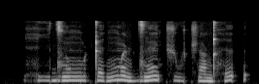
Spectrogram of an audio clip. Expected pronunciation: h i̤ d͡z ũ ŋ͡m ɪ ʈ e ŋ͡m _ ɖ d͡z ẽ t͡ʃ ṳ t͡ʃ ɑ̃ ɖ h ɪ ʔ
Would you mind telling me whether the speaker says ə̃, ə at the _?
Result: ə̃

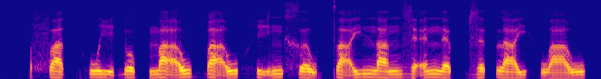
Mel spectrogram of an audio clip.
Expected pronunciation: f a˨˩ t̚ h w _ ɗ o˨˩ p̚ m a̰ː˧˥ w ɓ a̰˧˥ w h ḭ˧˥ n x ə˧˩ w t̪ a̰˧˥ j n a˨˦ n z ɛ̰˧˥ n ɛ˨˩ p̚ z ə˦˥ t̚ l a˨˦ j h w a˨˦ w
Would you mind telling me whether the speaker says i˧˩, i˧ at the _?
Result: i˧˩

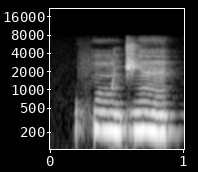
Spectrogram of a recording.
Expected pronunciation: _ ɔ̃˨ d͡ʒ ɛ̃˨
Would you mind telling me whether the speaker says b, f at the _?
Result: f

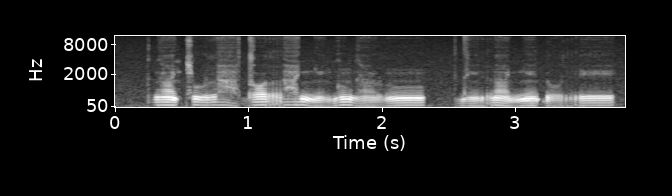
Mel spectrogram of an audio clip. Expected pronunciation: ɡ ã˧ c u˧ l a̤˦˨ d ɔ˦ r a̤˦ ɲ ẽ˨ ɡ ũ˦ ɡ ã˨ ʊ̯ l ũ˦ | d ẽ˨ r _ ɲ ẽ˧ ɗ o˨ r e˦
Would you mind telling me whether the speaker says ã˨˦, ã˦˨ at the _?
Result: ã˦˨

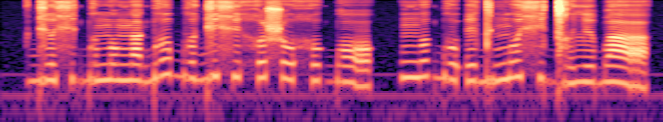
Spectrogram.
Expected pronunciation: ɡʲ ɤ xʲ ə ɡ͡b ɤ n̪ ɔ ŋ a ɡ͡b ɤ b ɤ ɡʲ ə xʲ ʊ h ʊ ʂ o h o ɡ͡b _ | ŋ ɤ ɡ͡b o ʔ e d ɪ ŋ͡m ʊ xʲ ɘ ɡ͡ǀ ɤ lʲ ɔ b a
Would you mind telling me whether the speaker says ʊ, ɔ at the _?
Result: ɔ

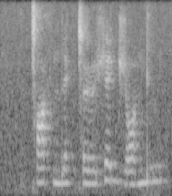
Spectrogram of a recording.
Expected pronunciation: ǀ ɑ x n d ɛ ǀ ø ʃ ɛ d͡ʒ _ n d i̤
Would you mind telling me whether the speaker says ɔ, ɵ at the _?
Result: ɔ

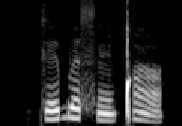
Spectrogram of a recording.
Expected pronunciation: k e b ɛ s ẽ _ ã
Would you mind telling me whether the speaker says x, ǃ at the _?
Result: ǃ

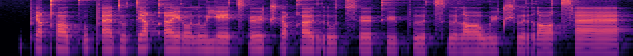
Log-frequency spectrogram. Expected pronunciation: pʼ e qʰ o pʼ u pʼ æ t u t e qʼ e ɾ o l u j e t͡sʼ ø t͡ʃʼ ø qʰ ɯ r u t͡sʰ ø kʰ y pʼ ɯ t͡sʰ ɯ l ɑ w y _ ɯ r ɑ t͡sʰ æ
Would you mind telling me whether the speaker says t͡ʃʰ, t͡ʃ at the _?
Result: t͡ʃʰ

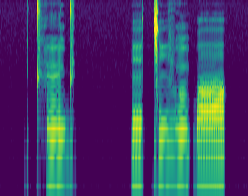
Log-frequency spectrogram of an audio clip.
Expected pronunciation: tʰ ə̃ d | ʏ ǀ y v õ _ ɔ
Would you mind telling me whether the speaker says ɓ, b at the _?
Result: ɓ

